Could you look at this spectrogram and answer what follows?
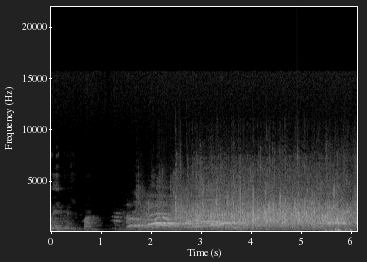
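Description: A church congregation breaks into applause during a sermon: a preacher's voice is heard briefly, then a dense, sustained wash of clapping swells up and holds steady, with cheers and voices mixed in.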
